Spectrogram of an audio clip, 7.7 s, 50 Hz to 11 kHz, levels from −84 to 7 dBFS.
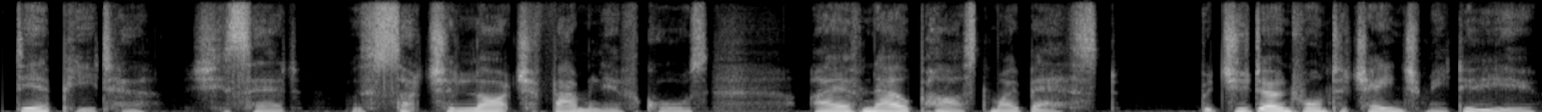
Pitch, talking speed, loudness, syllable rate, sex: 195 Hz, 200 wpm, -22 LUFS, 5.2 syllables/s, female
